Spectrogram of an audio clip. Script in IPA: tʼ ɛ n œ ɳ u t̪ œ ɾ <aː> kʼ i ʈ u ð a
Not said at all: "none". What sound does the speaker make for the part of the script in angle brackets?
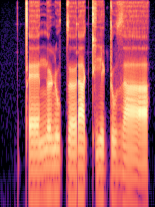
a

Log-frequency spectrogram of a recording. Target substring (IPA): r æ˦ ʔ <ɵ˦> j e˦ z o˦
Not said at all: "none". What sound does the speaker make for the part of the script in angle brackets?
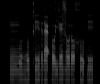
o˦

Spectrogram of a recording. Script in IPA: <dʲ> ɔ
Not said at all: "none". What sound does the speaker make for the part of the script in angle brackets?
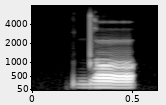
d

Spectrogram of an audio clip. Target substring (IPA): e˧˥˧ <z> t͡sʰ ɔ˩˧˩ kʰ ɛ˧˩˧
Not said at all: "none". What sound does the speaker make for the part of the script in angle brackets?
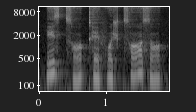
z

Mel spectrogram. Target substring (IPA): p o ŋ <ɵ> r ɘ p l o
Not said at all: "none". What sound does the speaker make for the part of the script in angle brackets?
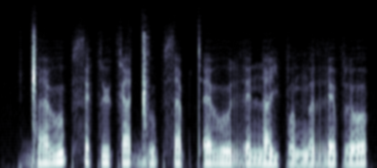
ɤ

